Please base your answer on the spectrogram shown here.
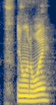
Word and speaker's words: Illinois: The S is silent Illinois.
